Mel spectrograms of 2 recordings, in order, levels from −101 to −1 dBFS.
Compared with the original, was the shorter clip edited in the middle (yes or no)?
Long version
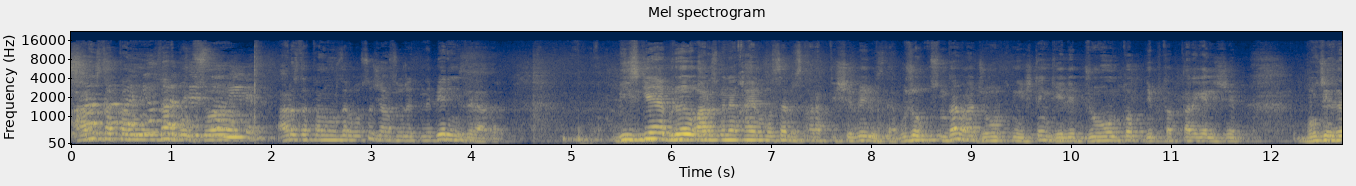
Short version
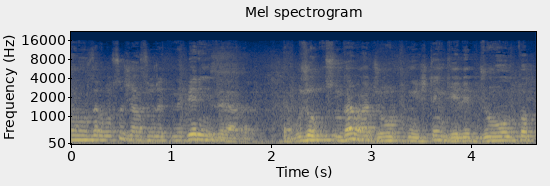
yes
